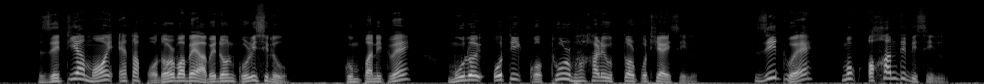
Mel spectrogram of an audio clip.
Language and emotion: Assamese, angry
